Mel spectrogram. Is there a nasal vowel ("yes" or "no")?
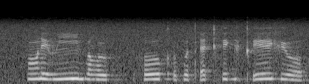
yes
